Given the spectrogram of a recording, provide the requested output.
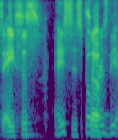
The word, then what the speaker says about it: Asus: It's a Zeus. But it not has an Asus. S. It's a Right. Zeus. A Zeus.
